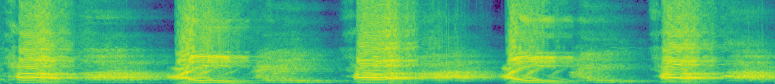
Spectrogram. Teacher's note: এই হাটা হইলো গলার মাঝখান থেকে একটু চাপ দিয়া বলেন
